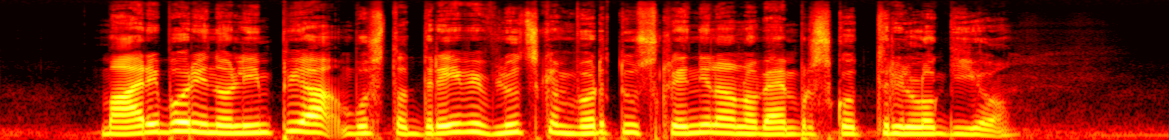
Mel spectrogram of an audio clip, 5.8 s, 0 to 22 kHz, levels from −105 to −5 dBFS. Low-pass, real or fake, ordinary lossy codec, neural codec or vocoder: none; fake; none; vocoder, 44.1 kHz, 128 mel bands every 512 samples, BigVGAN v2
